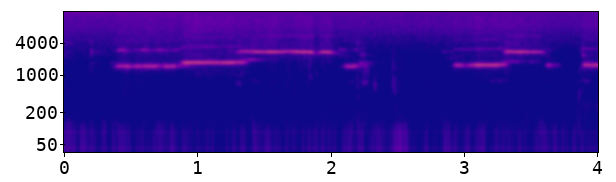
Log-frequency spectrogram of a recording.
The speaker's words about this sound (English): I tend to go, so whistle tones really helps me to relax the embouchure and to find the center of the tone.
